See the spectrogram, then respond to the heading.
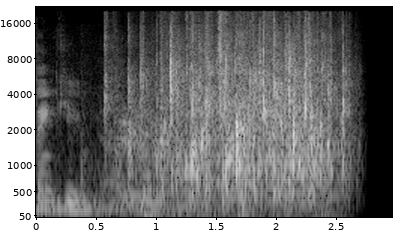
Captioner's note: applause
